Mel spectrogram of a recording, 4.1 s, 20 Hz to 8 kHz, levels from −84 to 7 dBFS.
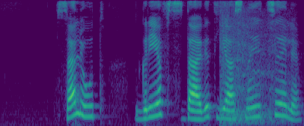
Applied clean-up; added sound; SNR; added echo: none; Explosion; 13 dB; none.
